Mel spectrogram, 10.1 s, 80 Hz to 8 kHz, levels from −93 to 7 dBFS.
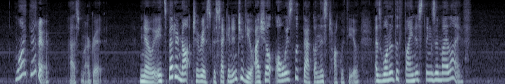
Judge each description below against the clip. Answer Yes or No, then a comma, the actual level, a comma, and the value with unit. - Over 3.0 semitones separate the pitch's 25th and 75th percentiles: Yes, wide, 5.6 semitones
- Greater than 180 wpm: Yes, average, 195 wpm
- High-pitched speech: Yes, high, 210 Hz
